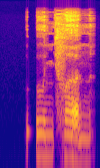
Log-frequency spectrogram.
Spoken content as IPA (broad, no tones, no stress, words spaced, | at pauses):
ʔunʲ fʌn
